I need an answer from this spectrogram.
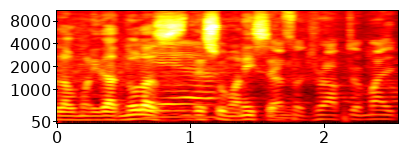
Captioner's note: cheers and applause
